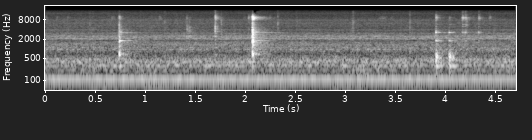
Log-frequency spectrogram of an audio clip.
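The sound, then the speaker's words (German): Flour is stirred into cake batter in a bowl. A few sharp, bright clinks ring out against the bowl over a steady low hum, with quieter ticks in between. “Und jetzt wird das Ganze wieder gut durchgerührt. Aber Kuchen, wir wollen es nicht zu hart, nicht zu zäh haben, also Mehl nicht zu lange unterrühren.”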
